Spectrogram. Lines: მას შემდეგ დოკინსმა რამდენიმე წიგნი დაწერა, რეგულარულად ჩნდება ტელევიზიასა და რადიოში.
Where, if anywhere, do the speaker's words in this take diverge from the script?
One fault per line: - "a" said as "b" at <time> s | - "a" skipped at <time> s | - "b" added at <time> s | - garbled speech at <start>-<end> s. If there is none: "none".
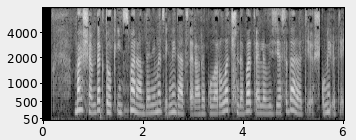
- garbled speech at 5.5-6.0 s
